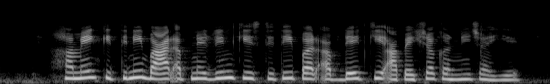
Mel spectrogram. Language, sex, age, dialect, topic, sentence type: Hindi, female, 18-24, Hindustani Malvi Khadi Boli, banking, question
